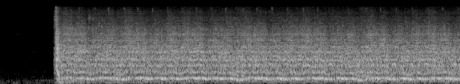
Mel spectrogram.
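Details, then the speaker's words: 1974 ZG Fairlane engine, first start attempt: it has spark and fires intermittently but backfires through the carby. Owner suspected vacuum issues, then questioned the firing order. Steady cranking churn with an uneven wavering note, catching now and then but never running. "well it's a different day we had to go firing it off the other day and we're getting just backfiring through the carbie and i thought it might be just some um vacuum issues"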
